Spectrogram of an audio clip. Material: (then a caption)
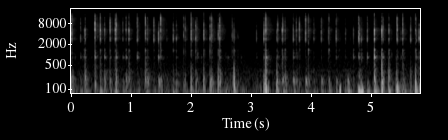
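Plastic. Long nails tap rapidly on the lid and sides of a round, palm-sized white plastic cream jar with a pink label. The result is a dense stream of sharp, bright, clicky taps that sound much like fast keyboard typing, with a brief lull just before the three-second mark. Each tap dies away almost instantly, with no ring.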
